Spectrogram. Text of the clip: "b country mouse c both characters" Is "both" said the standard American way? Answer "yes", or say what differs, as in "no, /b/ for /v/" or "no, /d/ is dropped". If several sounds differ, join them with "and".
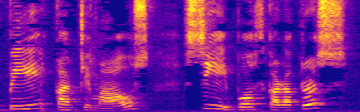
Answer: no, /t/ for /θ/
